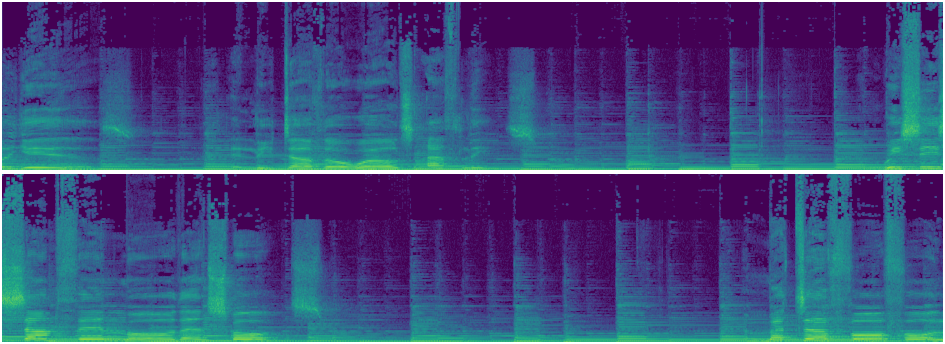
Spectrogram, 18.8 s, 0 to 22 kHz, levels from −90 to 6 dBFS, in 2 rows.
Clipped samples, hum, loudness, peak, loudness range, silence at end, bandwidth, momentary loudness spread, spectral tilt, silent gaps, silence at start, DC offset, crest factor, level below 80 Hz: under 0.1%; none; -20 LUFS; -2 dBFS; 10 LU; 0 s; over 20 kHz; 13 LU; -4.5 dB/octave; none; 0 s; under 0.1%; 16 dB; -48 dBFS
